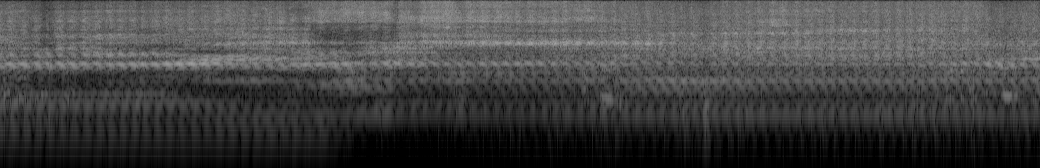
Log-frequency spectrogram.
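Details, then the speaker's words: Water pump built from an old bike engine, primed and running: loud, steady engine drone with a rich buzzing tone and no load changes, too loud to talk over; the engine's poor condition is suspected as the cause. "பம்புல இருந்து பயங்கர sound வருதுங்க. அதனாலதான் ரன்னிங்ல இருக்கும் போது என்னால பேச முடியல."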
